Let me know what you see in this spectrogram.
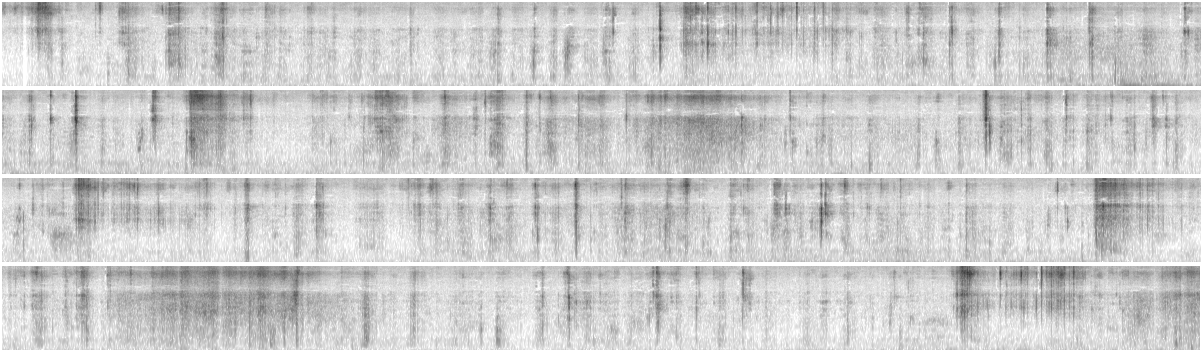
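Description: Close-up eating sounds: biting into and chewing a large chili-coated grilled skewer, with many irregular short clicks of biting and chewing.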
